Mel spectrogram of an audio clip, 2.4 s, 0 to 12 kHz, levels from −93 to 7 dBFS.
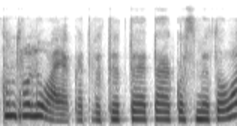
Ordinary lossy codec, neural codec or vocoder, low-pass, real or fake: Opus, 24 kbps; none; 7.2 kHz; real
